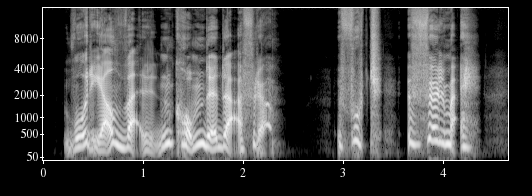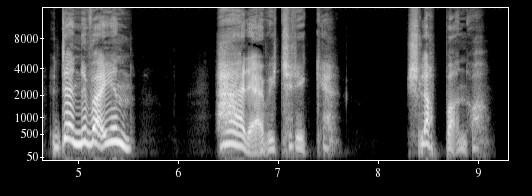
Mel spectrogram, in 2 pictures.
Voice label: no dub character

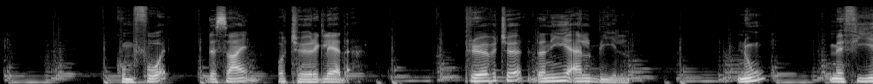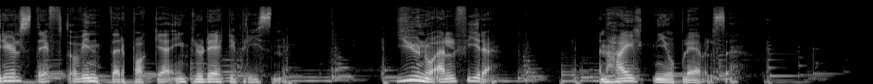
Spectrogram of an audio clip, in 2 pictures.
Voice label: no commercial, norsk, mann

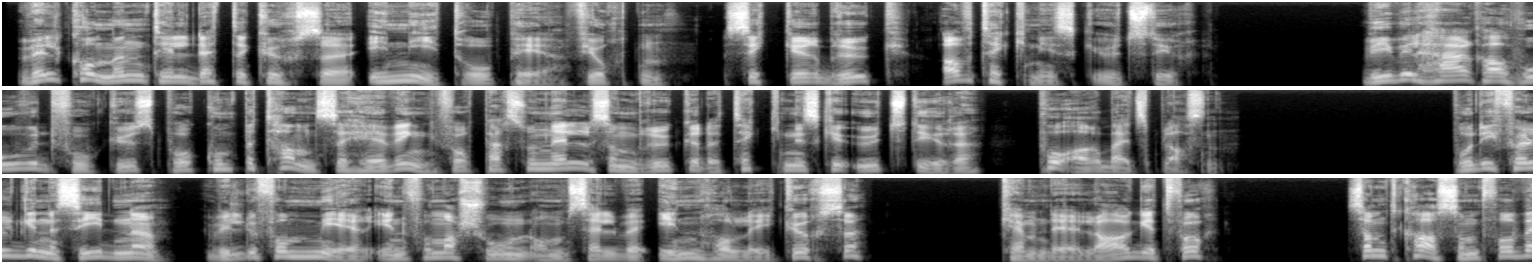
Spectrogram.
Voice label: no elearning

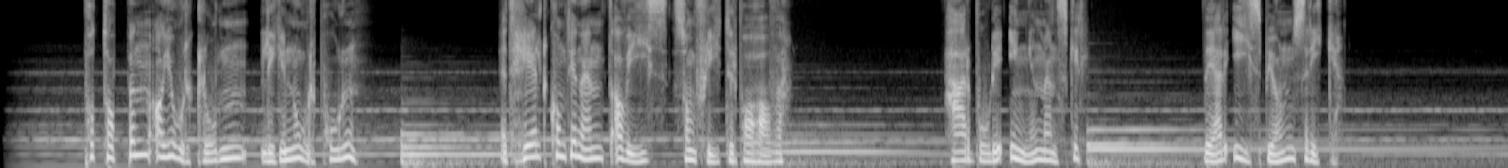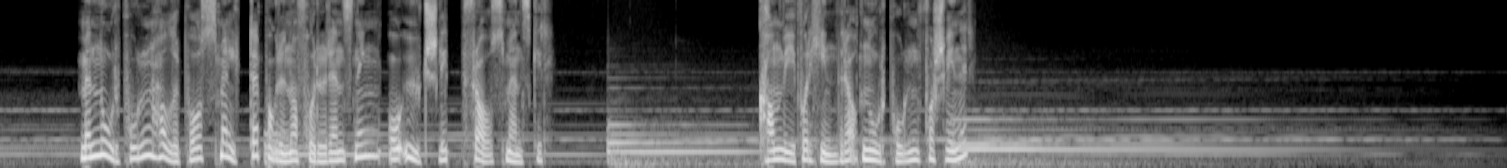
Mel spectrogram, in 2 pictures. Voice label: no documentary

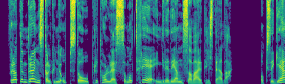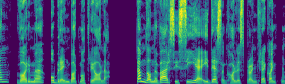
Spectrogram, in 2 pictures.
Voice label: Norwegian e-learning, norwegian female

